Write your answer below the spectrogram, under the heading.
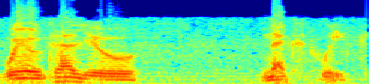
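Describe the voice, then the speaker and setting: A man narrating an old radio drama as host, dramatic and portentous, with deliberate pauses. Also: deep voice, lo-fi sound. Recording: old radio broadcast with music.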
